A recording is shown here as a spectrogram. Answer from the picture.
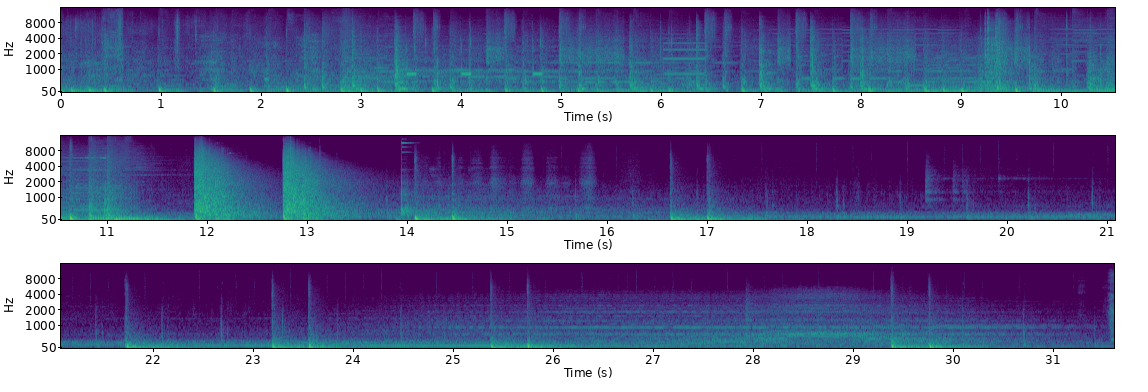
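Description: Tense dramatic score built from sound design: a busy run of sharp percussive hits over a low drone, then two falling whooshes in quick succession about halfway through. After them the music thins to the low drone, broken by a few heavy thuds a second or two apart.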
